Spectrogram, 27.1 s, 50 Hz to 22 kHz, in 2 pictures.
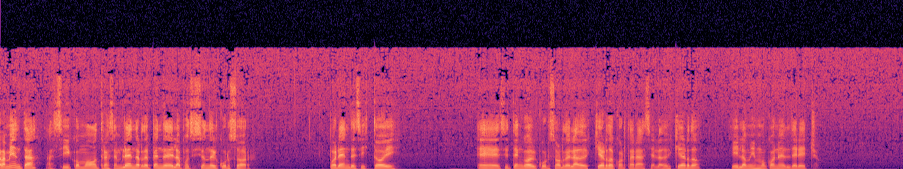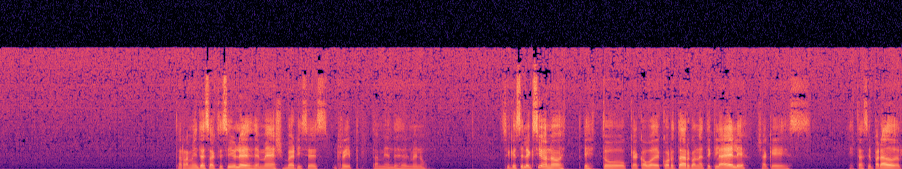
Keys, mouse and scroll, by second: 2.5 v, 20.2 middle click, 20.7 z, 20.9 middle click, 21.6 g, 26.5 KP_3, 26.9 z.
